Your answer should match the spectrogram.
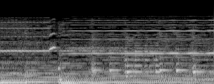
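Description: Instrumental music: short repeated melodic notes over steady held high tones and a low bass line that changes pitch.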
